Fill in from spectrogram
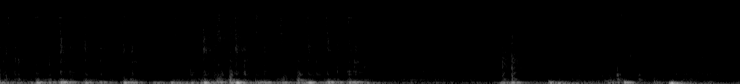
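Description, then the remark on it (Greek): Rapid typing and clicking on a computer keyboard as someone closes many open pages, a burst of quick keystrokes for a few seconds, a short pause, then more scattered clicks and taps, with no one speaking. “Μισό λεπτάκι να διαγράψω εδώ 15.000 σελίδε που έχω ανοιχτέ.”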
